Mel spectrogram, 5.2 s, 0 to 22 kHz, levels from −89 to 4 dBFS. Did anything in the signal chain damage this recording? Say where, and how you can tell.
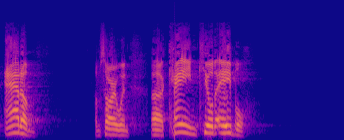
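Yes. Low-delay AAC compression, likely AAC-ELD at around 32 kbps, is at the codec stage and runs throughout. The speech sounds rough and grainy, with noise filling the gaps between harmonics. The short frames this codec uses resolve pitch poorly and spend bits thinly at that rate.

AAC frame loss with concealment comes from the network or decoder and runs from 0.43 to 0.49 s. A patch of about 40 ms turns smeared and noisy, which fits a couple of lost frames. The decoder filled the hole from the last good spectrum instead of real audio.

A repeated buffer sits at the driver or buffer stage at 2.62 s. Instead of a stutter, there is a brief click or buzz. A tiny block of about 1.33 ms, consistent with a 64-sample buffer, played two extra times when new audio arrived late, leaving hard joins at each repeat.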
